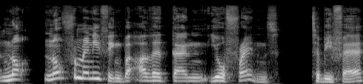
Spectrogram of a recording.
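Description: The speaker has a London accent. The pace is fairly quick and the intonation lively. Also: man. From London, England. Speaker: foreign correspondent and amateur magician. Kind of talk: casual chat. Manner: animated storytelling.

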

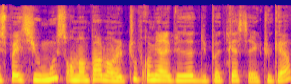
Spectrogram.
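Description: A woman with a medium-pitched voice and a dark, mellow tone speaks with fairly even intonation. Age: 20s. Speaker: podcast host. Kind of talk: casual chat; scripted intro.

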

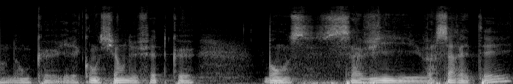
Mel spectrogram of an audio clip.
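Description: Very slow and somewhat breathy, a man with a very deep, low pitch speaks in a dark, mellow tone with fairly even intonation and long, frequent pauses. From Japan. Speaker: novelist. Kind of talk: bookshop author talk. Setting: bookshop event with audience.

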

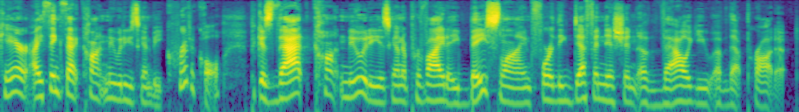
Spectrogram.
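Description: In a very clean recording with a silent background, a woman talks at a very fast pace with hardly any pauses and ordinary pitch variation. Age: 50s. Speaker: health tech company CEO. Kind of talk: radio interview. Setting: radio studio.

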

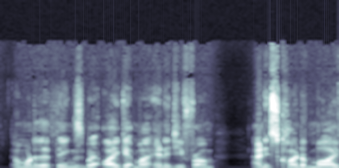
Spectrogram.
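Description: Fairly low in pitch, a man speaks with a Birmingham accent. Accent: Birmingham (Brummie) English. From Birmingham, England. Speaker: podcast host. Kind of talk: interview. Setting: remote call. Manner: fast talker; stumbles over words.

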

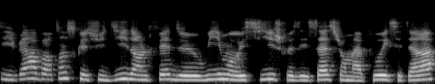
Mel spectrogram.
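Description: Moving at a moderate pace, an ordinary speaking voice keeps its intonation fairly even. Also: woman. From France, Grenoble. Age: 20s. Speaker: freelance communications writer. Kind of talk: interview testimony.

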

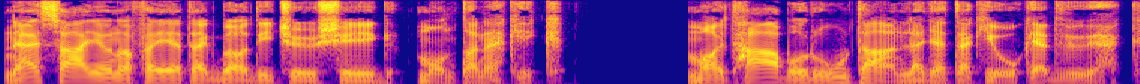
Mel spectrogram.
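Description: Someone reads aloud in a natural voice with lively intonation, and the surroundings stay quiet.

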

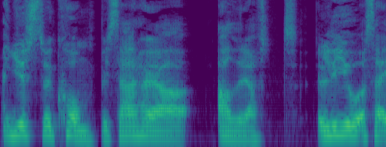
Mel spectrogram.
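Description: The recording is very clean with a silent background and a dry, close sound with no echo. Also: man. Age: 20s. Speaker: podcast co-host. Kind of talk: casual chat.

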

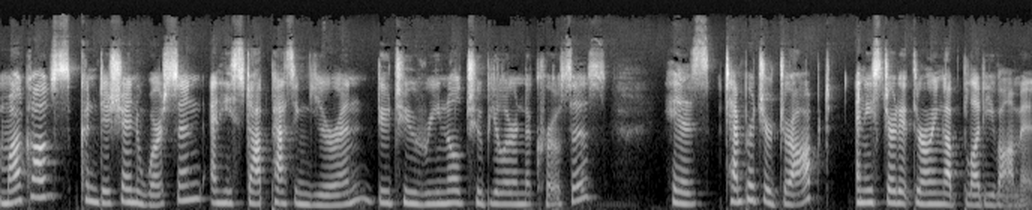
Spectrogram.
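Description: Over a quiet background, a woman speaks in an ordinary speaking voice at a fairly high pitch. Her pitch variation is ordinary and her pace moderate. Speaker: true crime podcast host and storyteller. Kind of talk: casual storytelling. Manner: conversational, laughs often.

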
